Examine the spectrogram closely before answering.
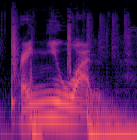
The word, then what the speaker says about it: renewal: Place a schwa near the end of the last syllable. I'm going to show it on the screen right now. Renewal. Notice what I did there?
